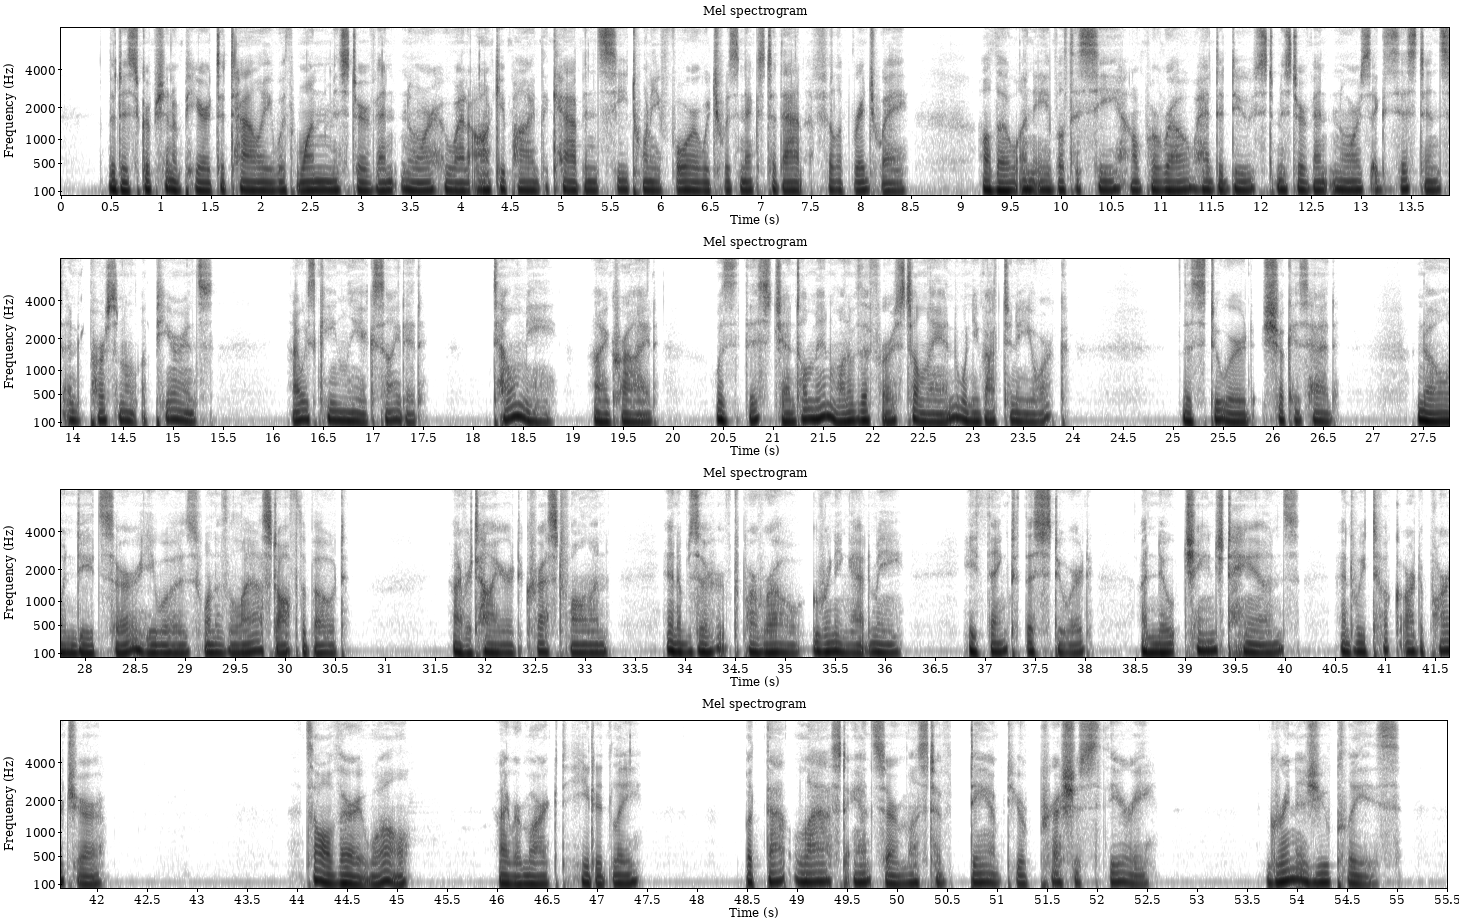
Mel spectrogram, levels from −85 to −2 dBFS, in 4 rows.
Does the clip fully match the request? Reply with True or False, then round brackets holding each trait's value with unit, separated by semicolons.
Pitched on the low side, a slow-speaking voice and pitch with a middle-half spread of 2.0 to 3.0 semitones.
True (110 Hz; 130 wpm; 2.7 semitones)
